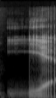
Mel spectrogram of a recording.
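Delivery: very low, soft yeah; deep goofy voice. Pretend. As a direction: drop into a bass yeah.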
